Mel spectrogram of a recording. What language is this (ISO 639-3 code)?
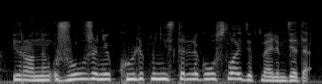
kaz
